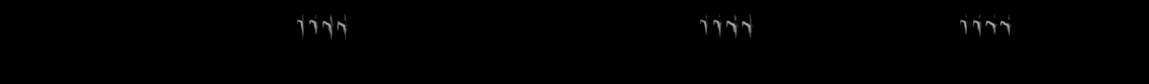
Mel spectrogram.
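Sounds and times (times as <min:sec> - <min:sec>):
bird song of sharp high-pitched downslurred notes: 0:03.0 - 0:03.5, 0:07.0 - 0:07.6, 0:09.6 - 0:10.1.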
